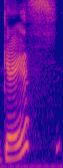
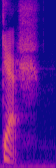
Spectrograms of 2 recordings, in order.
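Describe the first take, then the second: First: The word is not said as gesh or geese. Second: The word is said as gesh. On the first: The speaker calls it wrong. "the pronunciation of this spell irks me. Everyone says Geas in this" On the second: The speaker calls it right. "it's pronounced Gesh"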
